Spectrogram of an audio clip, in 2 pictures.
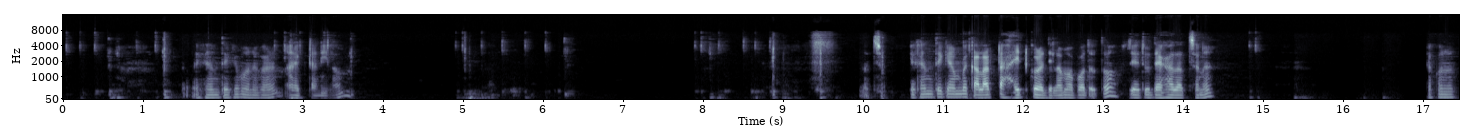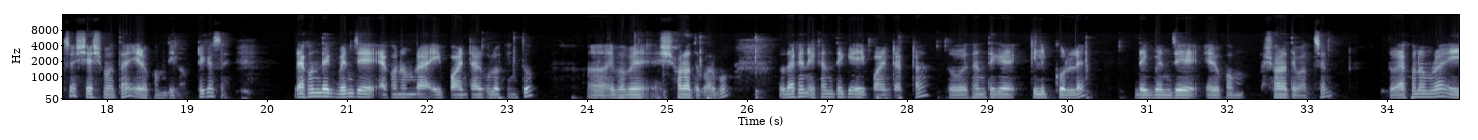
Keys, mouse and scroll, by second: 9.0 alt+scroll up 1, 9.1 alt+scroll down 5, 12.2 alt+scroll down 1, 12.4 alt+scroll up 1, 15.3 alt+scroll down 1, 16.0 alt+scroll down 1, 16.1 alt+scroll up 1, 18.3 alt+scroll down 1, 19.0 alt+scroll up 2, 23.9 alt+scroll up 1, 25.2-27.6 alt+scroll down 1, 27.6-33.0 alt+scroll.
